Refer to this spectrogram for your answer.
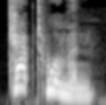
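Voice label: "kept woman", British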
